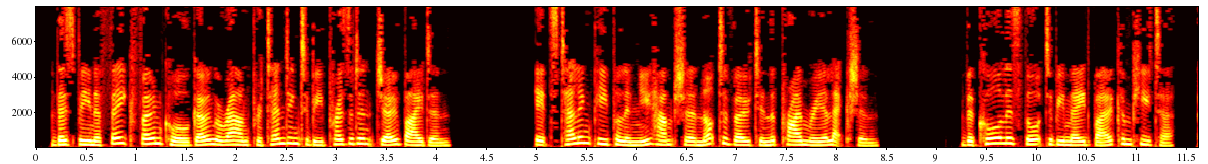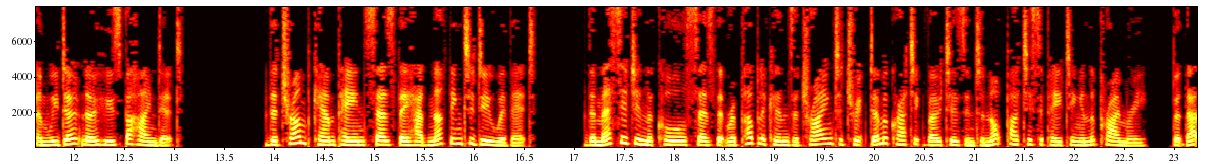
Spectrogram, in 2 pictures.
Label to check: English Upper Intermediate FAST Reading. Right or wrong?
Right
